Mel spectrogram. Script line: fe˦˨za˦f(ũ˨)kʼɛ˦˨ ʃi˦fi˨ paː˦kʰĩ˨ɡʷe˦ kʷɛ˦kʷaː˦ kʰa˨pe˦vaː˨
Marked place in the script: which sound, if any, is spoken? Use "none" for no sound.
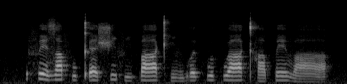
u˨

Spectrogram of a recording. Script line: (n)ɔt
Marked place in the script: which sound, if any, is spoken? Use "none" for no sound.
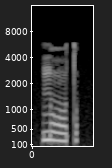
n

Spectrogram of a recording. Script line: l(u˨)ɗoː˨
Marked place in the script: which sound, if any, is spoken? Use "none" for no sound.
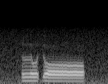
u˨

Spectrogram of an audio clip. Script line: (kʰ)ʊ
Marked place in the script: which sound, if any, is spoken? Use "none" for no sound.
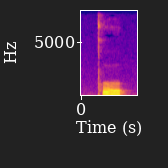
kʰ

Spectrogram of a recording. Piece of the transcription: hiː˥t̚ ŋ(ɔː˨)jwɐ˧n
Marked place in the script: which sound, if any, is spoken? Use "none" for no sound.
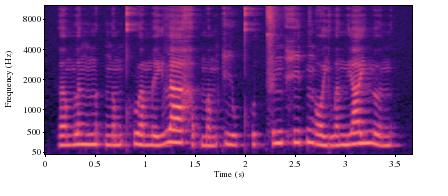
ɔː˨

